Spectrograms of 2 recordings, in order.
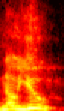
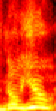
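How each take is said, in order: First: Said in the usual way. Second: Pitched higher and pushier, insisting; insistent. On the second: Retold or imitated. Adi refusing the Prophet's cushion, insistent mock protest.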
